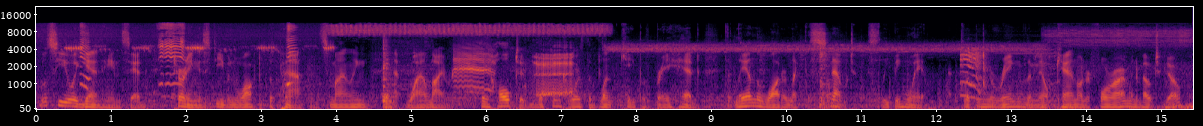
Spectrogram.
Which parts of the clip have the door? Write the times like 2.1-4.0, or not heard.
4.6-5.3, 9.7-10.8.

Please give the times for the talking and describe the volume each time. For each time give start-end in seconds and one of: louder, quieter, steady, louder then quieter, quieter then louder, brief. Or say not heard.
0.1-15.3 steady.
